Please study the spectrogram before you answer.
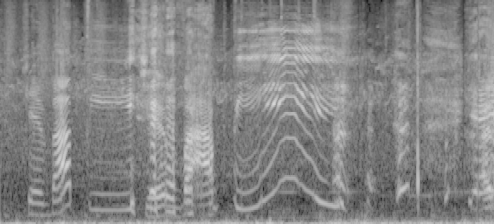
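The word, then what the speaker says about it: ćevapi: yeah, initially I've read it as Cevapi, Yeah. but then the lady in the store said it's Chevapi. So Chevapi. yeah, it's good to know that it's pronounced as Chevapi.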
